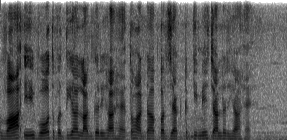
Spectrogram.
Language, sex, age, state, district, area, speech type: Punjabi, female, 45-60, Punjab, Ludhiana, urban, read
